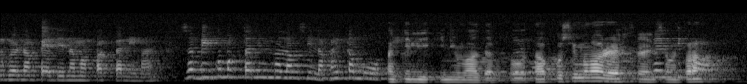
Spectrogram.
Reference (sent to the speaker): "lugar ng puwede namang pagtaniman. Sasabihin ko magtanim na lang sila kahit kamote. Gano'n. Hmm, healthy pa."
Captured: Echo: present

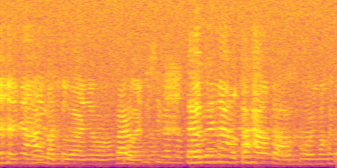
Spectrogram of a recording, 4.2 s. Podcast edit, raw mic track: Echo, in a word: present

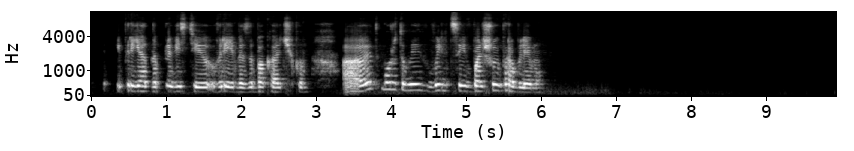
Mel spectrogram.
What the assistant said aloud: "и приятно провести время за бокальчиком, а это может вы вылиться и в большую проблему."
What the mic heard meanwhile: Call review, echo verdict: present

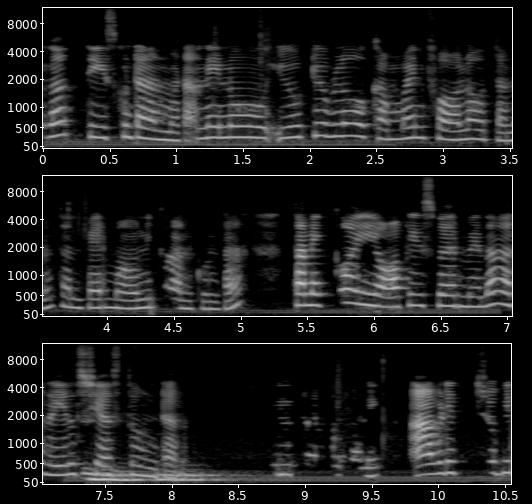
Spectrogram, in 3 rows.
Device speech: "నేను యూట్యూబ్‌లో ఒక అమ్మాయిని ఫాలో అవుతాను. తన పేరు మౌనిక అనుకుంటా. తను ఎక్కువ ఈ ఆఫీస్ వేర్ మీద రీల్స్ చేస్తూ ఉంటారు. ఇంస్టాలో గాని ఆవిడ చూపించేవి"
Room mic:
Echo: present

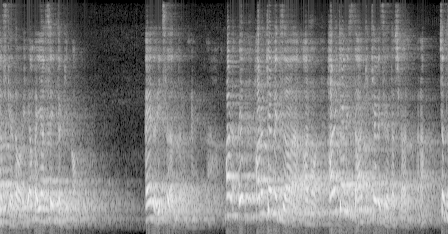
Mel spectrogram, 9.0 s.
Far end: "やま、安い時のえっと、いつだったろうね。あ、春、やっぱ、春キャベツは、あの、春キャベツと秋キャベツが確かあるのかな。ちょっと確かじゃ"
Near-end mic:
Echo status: present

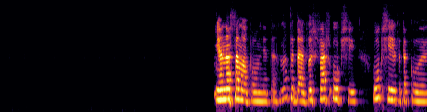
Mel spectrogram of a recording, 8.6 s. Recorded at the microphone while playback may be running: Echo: none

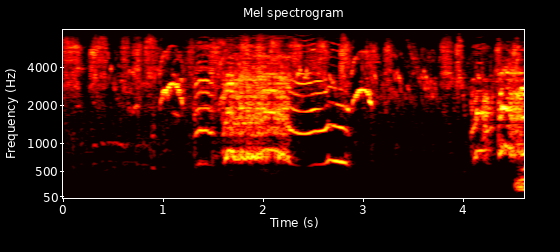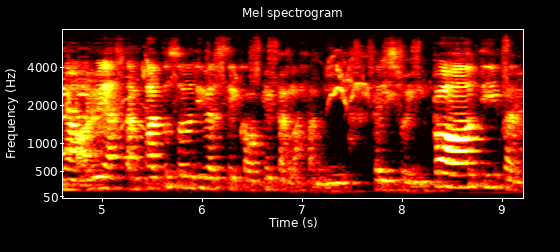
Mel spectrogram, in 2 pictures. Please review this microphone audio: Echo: none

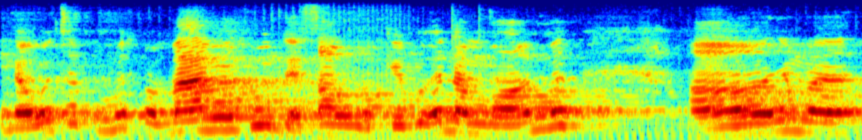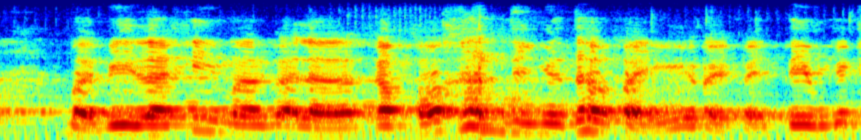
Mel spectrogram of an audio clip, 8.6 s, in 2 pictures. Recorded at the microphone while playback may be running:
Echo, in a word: present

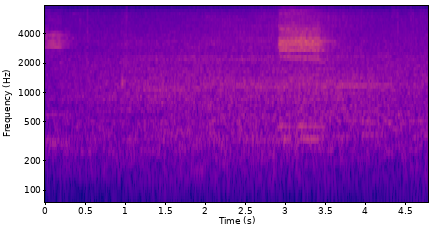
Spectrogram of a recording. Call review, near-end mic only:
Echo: none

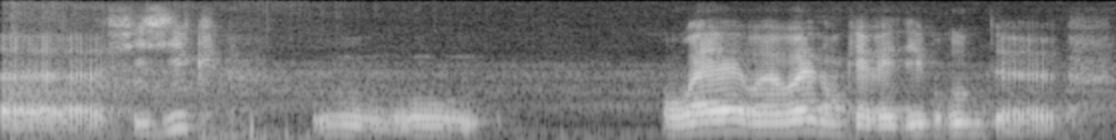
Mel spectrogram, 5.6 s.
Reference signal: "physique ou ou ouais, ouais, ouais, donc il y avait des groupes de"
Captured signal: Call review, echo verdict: present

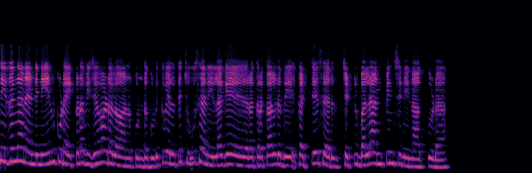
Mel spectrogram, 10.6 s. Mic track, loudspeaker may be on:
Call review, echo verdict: none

